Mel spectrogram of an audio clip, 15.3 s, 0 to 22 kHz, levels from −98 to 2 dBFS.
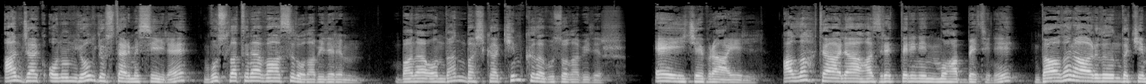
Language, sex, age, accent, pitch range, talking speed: Turkish, male, 30-49, native, 130-155 Hz, 80 wpm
